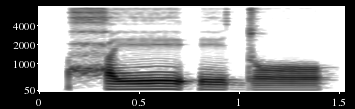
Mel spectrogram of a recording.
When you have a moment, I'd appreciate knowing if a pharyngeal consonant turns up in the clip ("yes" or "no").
yes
